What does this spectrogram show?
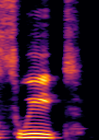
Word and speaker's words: suite: So this is sweet, and it sounds exactly the same as sweet, yani manis. So, like, you could get a hotel suite, or you could drink some sweet tea.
